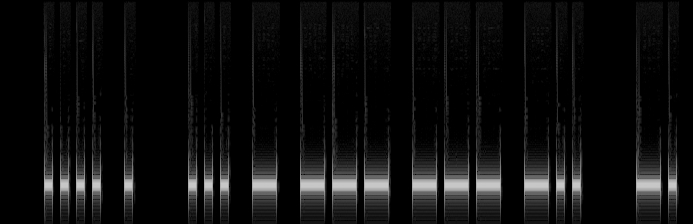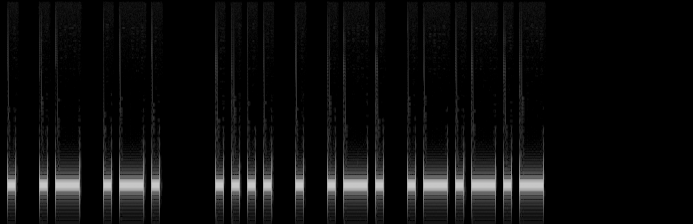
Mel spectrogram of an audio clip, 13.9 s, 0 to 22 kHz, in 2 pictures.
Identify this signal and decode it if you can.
Morse code, heard as a keyed tone, about 15 wpm, 700 Hz. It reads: HE STOOD NEAR HER.
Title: Sentences from Top 1000 Words - Review Part 2 - 15wpm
